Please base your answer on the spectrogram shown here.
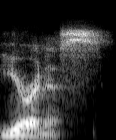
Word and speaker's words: Uranus: So, if you want to avoid saying your anus, which you know, we know what we're talking about here. You can pronounce it Uranus.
